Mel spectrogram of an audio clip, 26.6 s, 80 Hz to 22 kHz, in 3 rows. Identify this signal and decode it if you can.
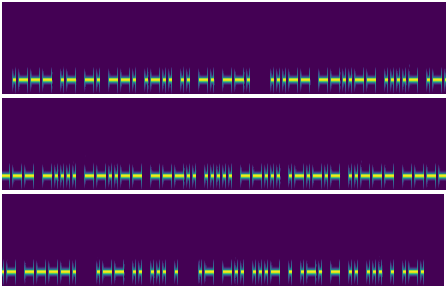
Morse code, heard as a keyed tone, about 20 wpm, 700 Hz. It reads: JANGLING 3,416,857.209 WISE ADVERTISER
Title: Pangram Challenge v2 - 20wpm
